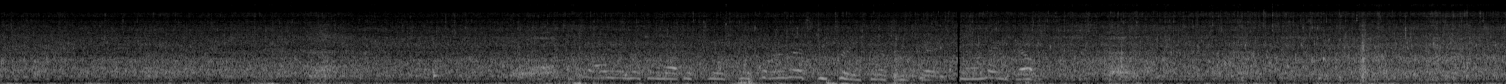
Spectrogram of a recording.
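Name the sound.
hiker wading through a stream crossing in Pisgah forest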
